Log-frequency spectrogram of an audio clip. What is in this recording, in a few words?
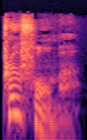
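"pro forma", British English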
